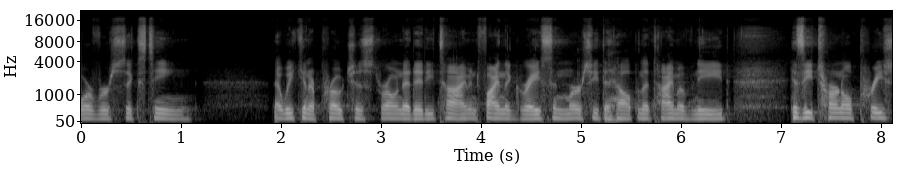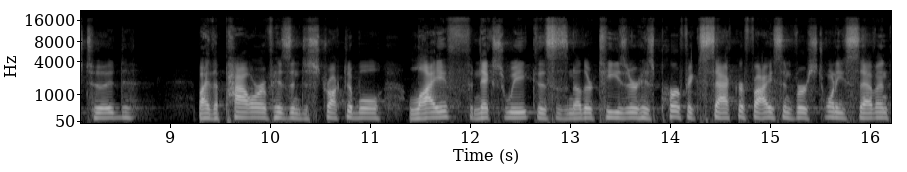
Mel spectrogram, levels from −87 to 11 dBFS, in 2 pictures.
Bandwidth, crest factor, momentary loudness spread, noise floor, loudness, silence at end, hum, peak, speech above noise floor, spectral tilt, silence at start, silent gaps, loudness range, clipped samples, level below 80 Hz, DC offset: 17.5 kHz; 24 dB; 10 LU; -68 dBFS; -30 LUFS; 0 s; none; -6 dBFS; 38 dB; -4 dB/octave; 0 s; none; 5 LU; under 0.1%; -70 dBFS; under 0.1%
